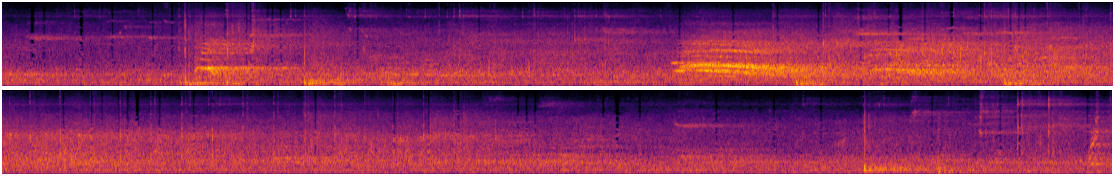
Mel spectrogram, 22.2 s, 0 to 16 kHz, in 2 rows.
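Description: Table tennis ball clicking off bats and table in rallies, over the chatter of voices in a large hall; the voices rise loudly about 7 seconds in.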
